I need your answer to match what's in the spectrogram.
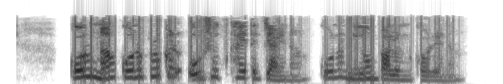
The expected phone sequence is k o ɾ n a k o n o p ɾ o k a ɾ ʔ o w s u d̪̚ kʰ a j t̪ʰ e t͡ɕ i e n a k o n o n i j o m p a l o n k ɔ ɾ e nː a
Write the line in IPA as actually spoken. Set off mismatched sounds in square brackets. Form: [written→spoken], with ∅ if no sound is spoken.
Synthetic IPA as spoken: k o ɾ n a k o n o p ɾ o k a ɾ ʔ o w [s→ʃ] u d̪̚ kʰ a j [t̪ʰ→t̪] e t͡ɕ [i→a] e n a k o n o n i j o m p a l o n k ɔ ɾ e [nː→n] a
